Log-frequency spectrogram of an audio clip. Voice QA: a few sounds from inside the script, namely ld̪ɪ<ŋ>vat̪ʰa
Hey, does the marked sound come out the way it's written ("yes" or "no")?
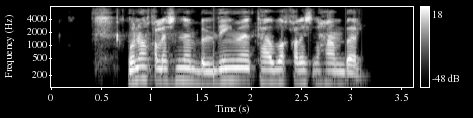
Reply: yes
